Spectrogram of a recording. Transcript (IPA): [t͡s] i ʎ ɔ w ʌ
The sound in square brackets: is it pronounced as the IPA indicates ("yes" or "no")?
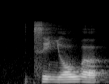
yes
